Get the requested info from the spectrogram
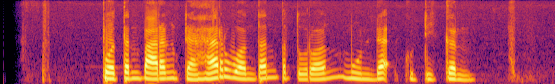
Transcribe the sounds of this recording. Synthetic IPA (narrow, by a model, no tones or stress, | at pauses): b̥ɔ̤t̪ənpaɾəŋɖ̥a̤ɦarwɔnt̪ɔnpət̪uɾɔnmuɳɖaʔɡ̥ṳɖ̪̥ikən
